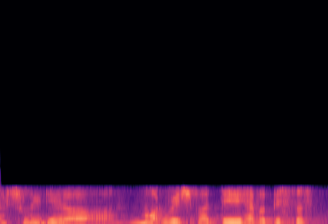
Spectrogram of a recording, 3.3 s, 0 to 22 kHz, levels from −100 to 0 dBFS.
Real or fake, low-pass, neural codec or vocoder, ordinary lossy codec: real; 3.6 kHz; none; AAC, 24 kbps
